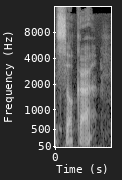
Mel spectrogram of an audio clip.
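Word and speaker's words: Cilka: Silke, it's C-I-L-K-A apostrophe S.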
